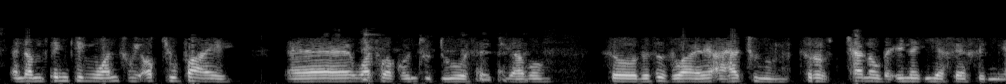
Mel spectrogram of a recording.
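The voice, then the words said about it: Speaks with a distinctive accent. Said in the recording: “it's the accent. Sometimes your accent,”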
